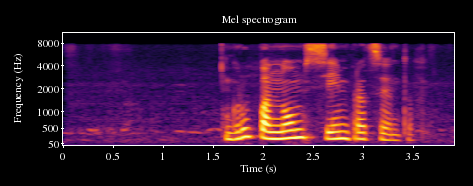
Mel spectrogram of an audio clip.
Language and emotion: Russian, neutral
